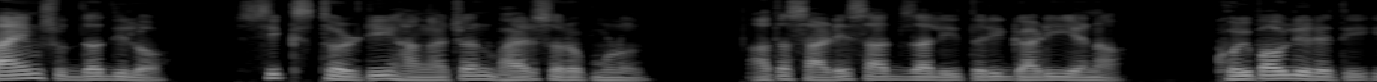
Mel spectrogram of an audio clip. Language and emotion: Goan Konkani, neutral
